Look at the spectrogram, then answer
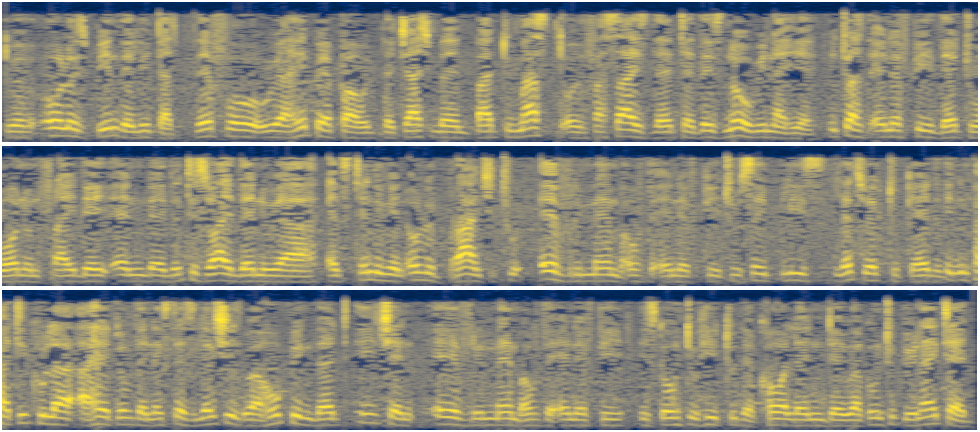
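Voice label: English; Elections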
